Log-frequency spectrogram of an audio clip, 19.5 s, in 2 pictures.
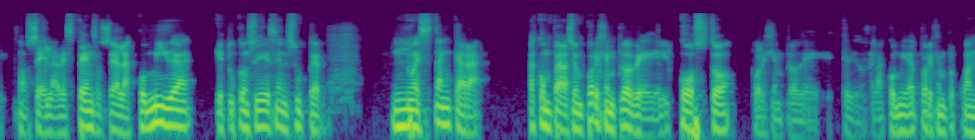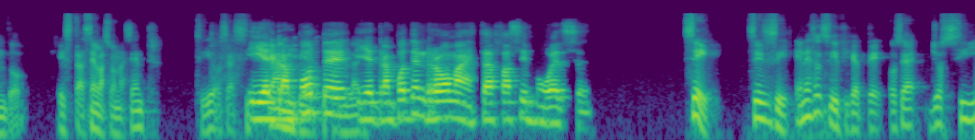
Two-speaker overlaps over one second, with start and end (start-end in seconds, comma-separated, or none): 12.2-13.4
